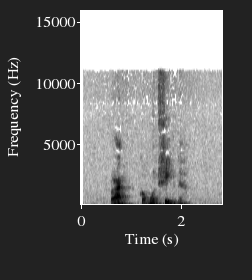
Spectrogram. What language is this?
Catalan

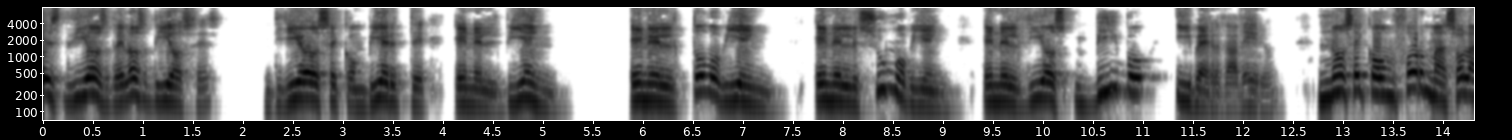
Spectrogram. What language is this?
Spanish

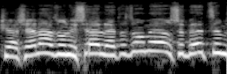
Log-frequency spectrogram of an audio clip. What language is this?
Hebrew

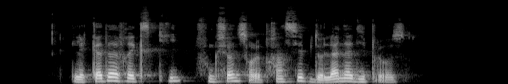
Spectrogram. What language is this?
French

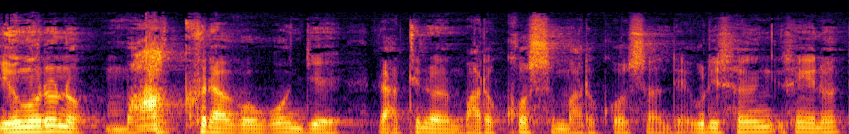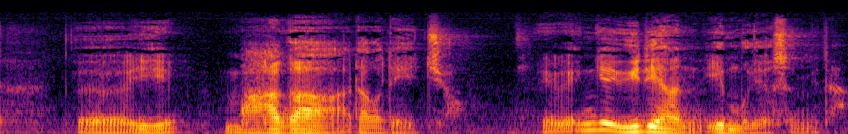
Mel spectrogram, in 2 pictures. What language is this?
Korean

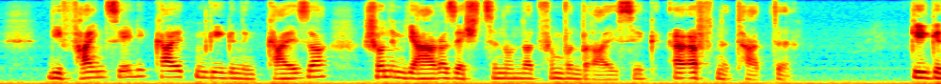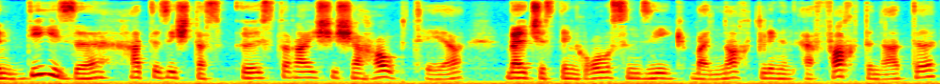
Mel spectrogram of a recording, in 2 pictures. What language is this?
German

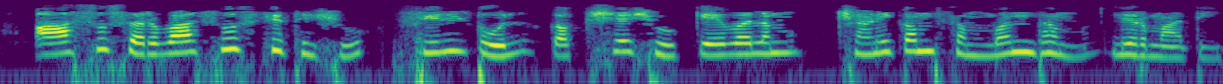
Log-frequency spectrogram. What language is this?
Sanskrit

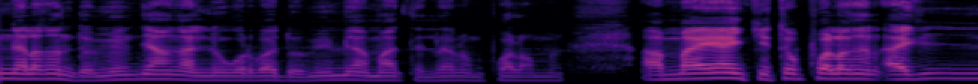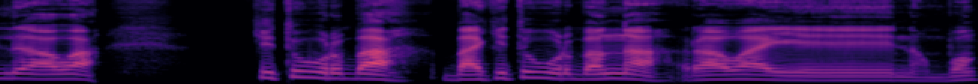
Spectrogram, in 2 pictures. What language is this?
Saya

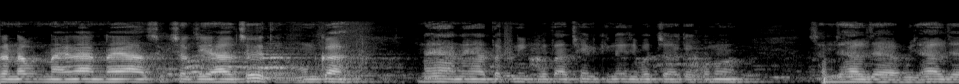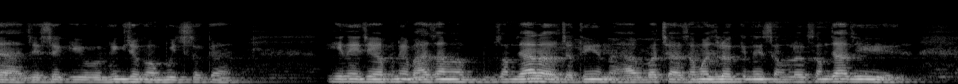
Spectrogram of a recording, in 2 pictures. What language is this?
Maithili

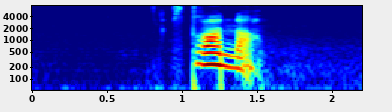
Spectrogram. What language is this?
Norwegian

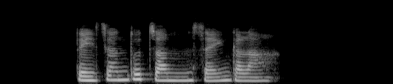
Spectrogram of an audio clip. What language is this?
Cantonese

